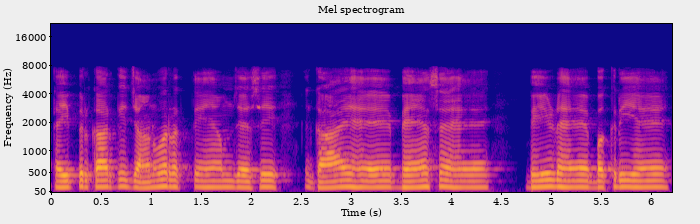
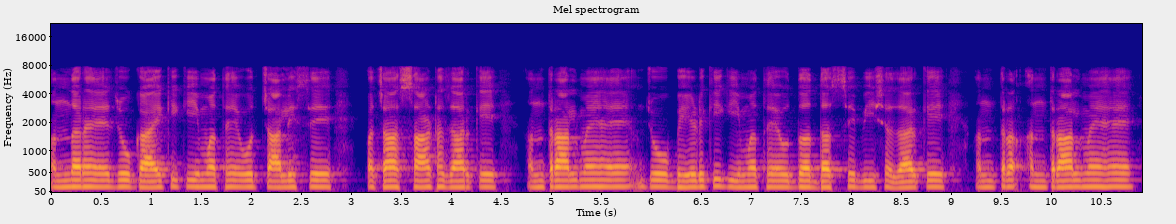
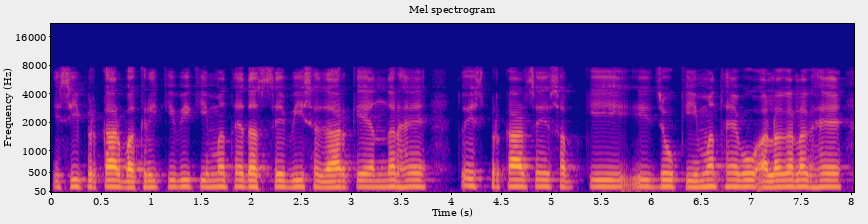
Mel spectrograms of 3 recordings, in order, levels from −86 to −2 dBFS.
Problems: background sounds at intervals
